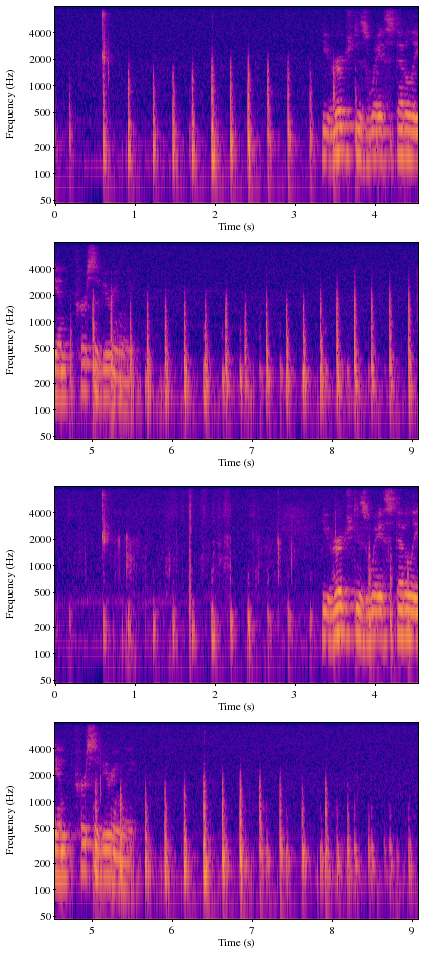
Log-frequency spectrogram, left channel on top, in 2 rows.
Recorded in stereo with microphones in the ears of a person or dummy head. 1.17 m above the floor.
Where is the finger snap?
10° left (ahead or behind), 2.0 m.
